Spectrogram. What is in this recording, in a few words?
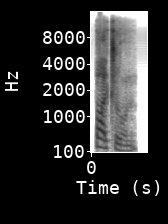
"poltroon", Indian; Dictionary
